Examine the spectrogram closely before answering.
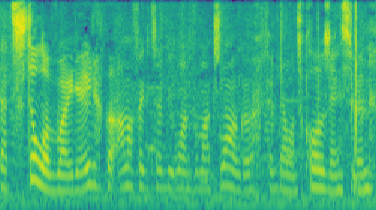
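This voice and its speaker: A man's whispering at a fairly quick pace, with noticeable background noise. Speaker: store tour vlogger. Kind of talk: walking tour vlog. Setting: inside a retail store. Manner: hesitant, many fillers.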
